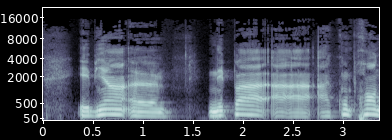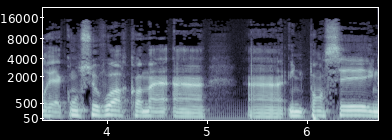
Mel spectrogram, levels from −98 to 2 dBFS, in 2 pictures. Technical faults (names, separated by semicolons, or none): video or display buzz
